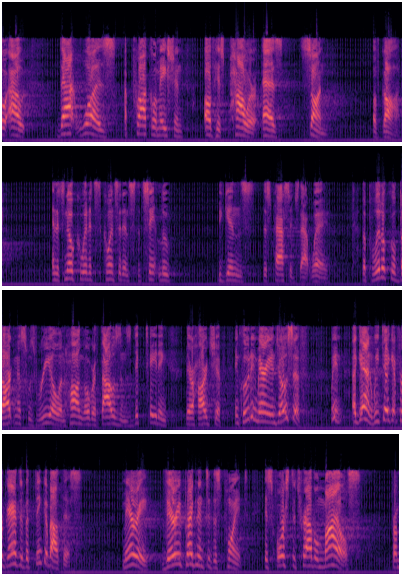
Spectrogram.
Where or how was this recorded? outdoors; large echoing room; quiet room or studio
large echoing room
